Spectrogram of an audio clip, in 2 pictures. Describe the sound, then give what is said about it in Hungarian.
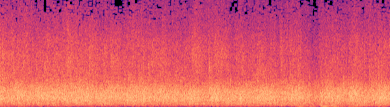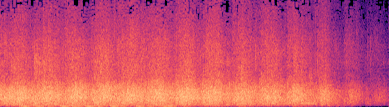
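A large audience applauds loudly and steadily to thank a departing spokesperson, a dense wash of many hands clapping at once that holds strong throughout before easing off slightly at the very end. “És most egy tapssal, te köszönj meg közönség, e visszás utazás.”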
